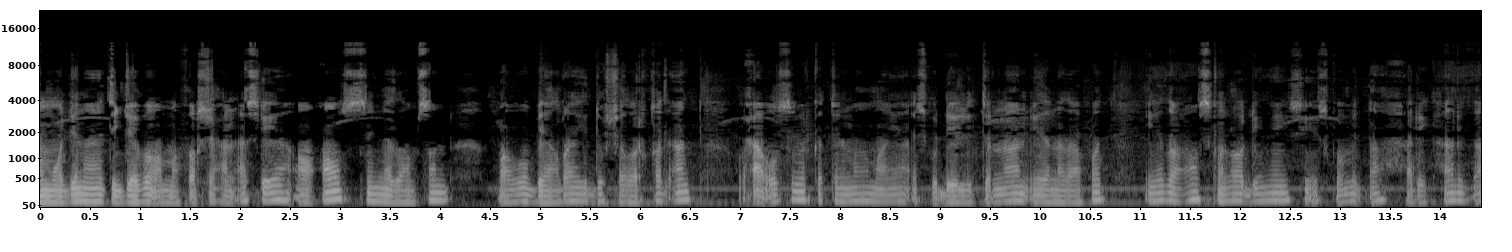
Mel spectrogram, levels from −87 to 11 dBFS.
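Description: All the way through, the speech carries heavy HE-AAC compression damage, likely from a very low-bitrate stream, something around 16 kbps. Nothing survives above 12.4 kHz, and the treble below that line sounds synthetic: the codec spends its bits on the low band and fakes the highs by copying lower bands up under a rough envelope. The harmonics don't line up across that seam, so the s sounds come out gritty, metallic and a bit lispy.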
